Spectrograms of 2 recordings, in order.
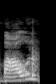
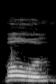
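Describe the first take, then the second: First: The vowel is an 'ow' sound. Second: The vowel is a plain 'oh' sound. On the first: The speaker calls it wrong. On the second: The speaker calls it right.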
